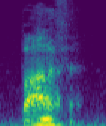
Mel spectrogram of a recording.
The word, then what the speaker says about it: Bonifant: All right, we are out here at Argyle Country Club with Bonifant. Did I pronounce that right?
